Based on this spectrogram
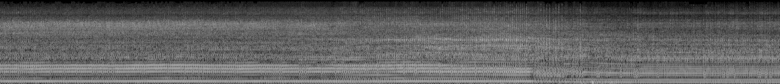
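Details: Old, worn Echo SRM-225 trimmer with replacement eBay carburetor, run without air filter, owner suspects low compression: high buzzy two-stroke note holds at speed, then drops cleanly to lower idle after five seconds; runs smoothly.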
